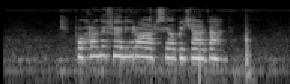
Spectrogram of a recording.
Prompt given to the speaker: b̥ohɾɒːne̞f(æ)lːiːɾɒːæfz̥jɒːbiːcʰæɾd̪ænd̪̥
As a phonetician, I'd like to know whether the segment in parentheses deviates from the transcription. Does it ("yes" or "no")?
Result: yes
